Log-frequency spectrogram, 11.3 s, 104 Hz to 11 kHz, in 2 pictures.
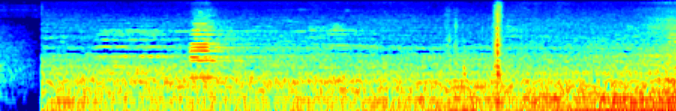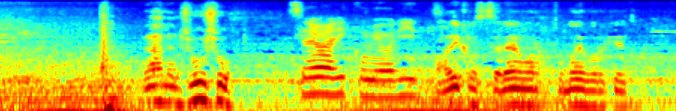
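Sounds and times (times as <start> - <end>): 
steady vehicle hum: 0.4 - 11.2
car horn toot on arrival at a main gate: 0.8 - 3.0, 5.4 - 6.2, 11.0 - 11.2
speech: 6.9 - 11.0.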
